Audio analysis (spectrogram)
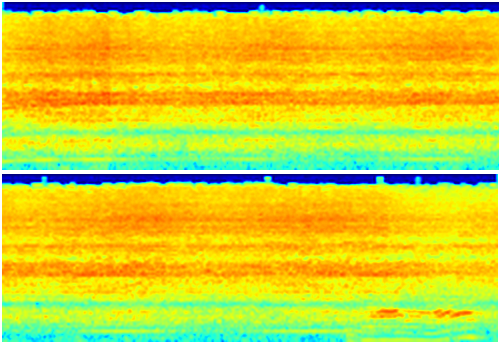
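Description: A hair dryer blows a steady, loud, close whir to dry skin during an ostomy bag change, running continuously with a brief shift in tone near the end.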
